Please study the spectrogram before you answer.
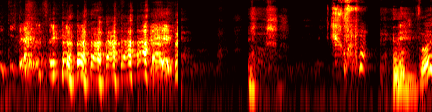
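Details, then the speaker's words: Several short, sharp sneezes in a row from a baby boy, four or more in succession, amid adults laughing and saying bless you. "sneezed."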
